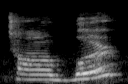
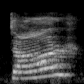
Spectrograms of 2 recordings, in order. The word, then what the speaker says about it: tower: And this word is pronounced as tower. Tower is again American. Tar is British. So it can be pronounced as tar or tower. Both the pronunciation is correct.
